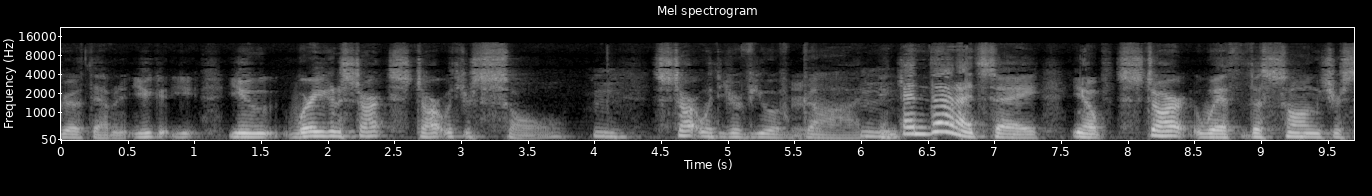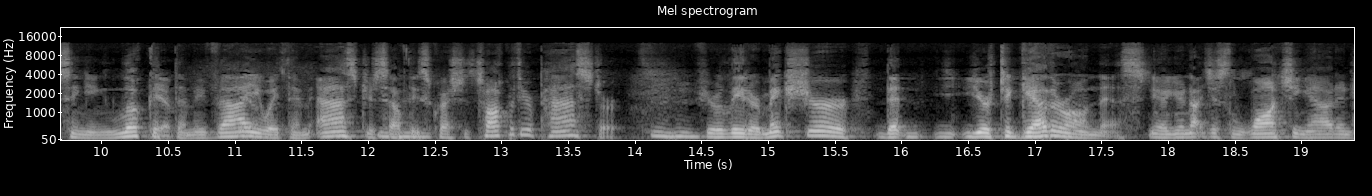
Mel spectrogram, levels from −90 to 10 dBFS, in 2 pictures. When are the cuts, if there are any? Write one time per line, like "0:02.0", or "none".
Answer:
0:06.3
0:07.8
0:15.8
